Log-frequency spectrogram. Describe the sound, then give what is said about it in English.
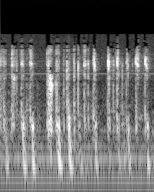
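A voice imitates railroad telegraph sounders, producing a quick, irregular run of many dry, clipped clicks that patter like rapid tapping at low volume. “And all along the walls in these little wooden things were the sounders. Have you ever heard these sounders going? They just go,”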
